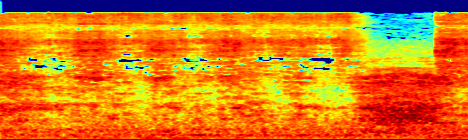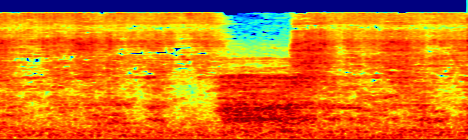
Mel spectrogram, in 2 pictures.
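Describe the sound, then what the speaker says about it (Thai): A knife blade being sharpened and polished on a pedal-driven grinding wheel in India gives a steady, scraping rasp that runs continuously with a couple of brief breaks, moderately loud and alone. "พร้อมกับขัดไอ้ตรงที่มันดำๆออกให้ด้วย ฟังเสียงแล้วก็แบบว่าเสียวฟันมาก"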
